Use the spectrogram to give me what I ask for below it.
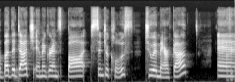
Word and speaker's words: Sinterklaas: Google how to say like the proper name, but I like saying Sinterklaas better. But let's yeah, say it right, Sinterklaas.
